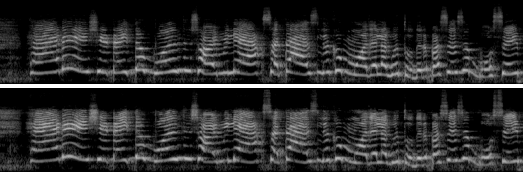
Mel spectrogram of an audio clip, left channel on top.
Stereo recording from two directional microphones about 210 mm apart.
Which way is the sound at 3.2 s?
10° left (ahead or behind).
